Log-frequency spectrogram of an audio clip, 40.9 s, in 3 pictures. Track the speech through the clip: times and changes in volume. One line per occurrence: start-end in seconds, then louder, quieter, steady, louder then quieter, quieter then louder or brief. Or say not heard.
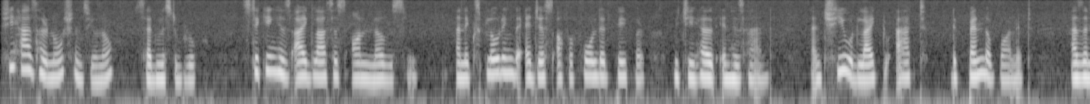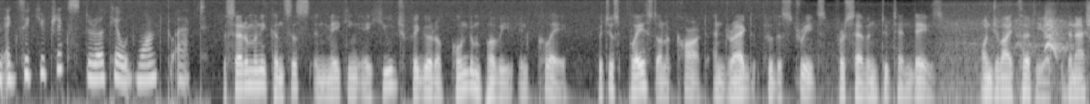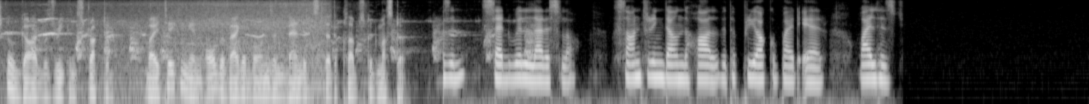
0.0-38.4 steady.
